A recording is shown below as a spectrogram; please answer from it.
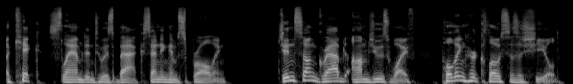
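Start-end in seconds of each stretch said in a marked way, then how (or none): none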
